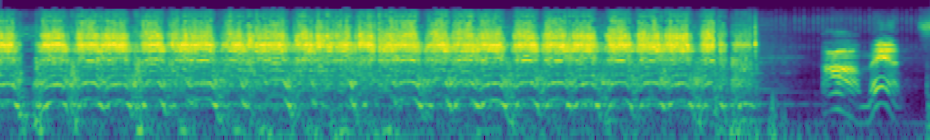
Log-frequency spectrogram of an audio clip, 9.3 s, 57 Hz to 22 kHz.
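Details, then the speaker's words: Diesel vibratory roller compactor, sitting 30 years, new starter: long, steady cranking with a rough, uneven chug that never settles into its own idle, then quiet; ether added while cranking; close but won't keep running. "yeah starting to get aggravating here it's really close like it really wants to go"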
